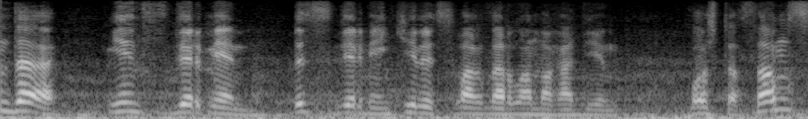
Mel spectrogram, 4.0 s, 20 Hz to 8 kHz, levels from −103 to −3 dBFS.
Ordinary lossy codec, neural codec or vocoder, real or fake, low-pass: none; codec, 16 kHz, 2 kbps, FunCodec, trained on Chinese and English, 25 frames a second; fake; none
